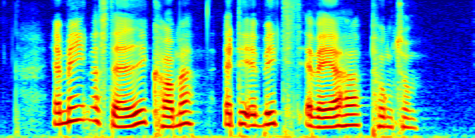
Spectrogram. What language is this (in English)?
Danish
